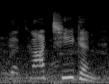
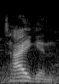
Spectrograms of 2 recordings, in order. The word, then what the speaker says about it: Teigen: wife apparently Chrissy Teigen Teagan what so when you walk over to her make sure it's tigon we just said on Instagram he was saying it wrong and our mom said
